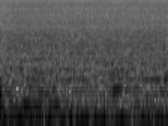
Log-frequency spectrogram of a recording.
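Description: Room tone: a steady low hum with a faint even hiss, no event standing out.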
